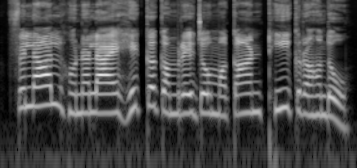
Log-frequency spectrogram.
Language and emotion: Sindhi, neutral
